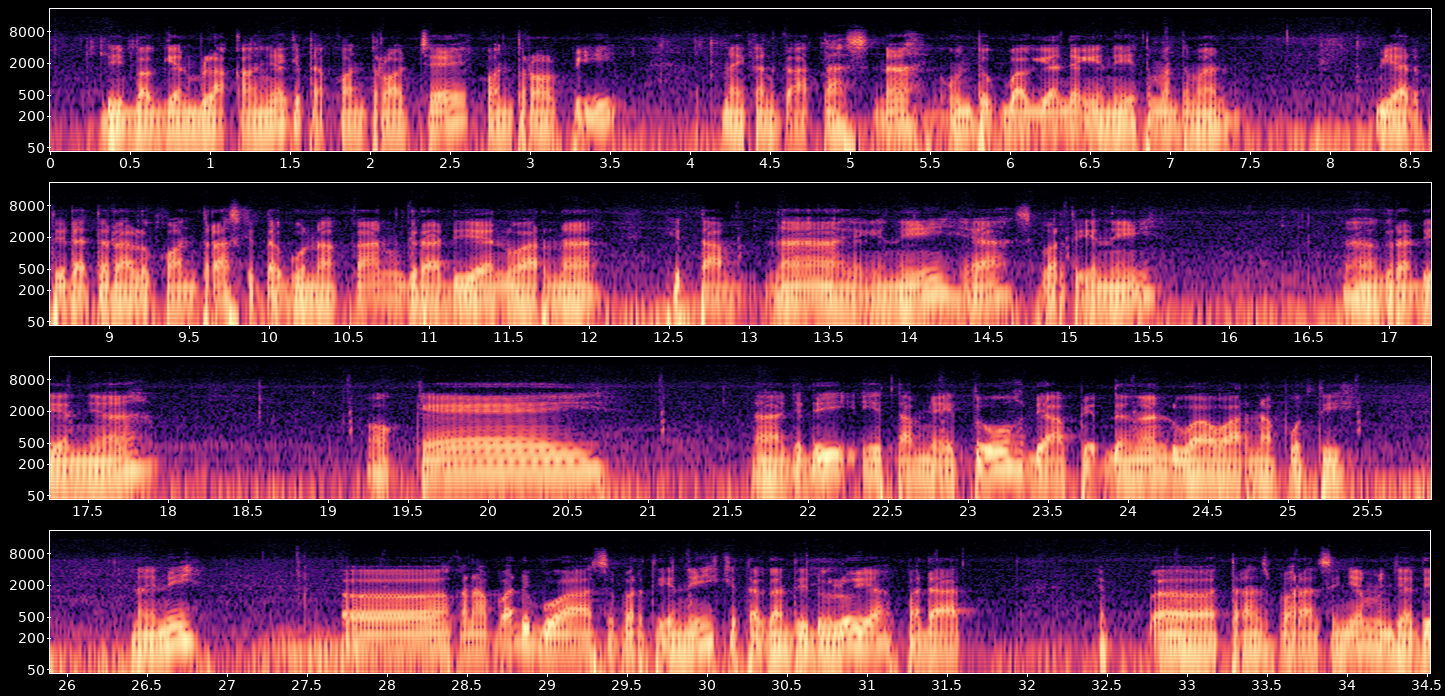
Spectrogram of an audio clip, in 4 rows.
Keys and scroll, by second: 0.3 ctrl+z, 1.6 ctrl+c, 2.6 ctrl+f, 4.3 ctrl+shift+], 14.4 g.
